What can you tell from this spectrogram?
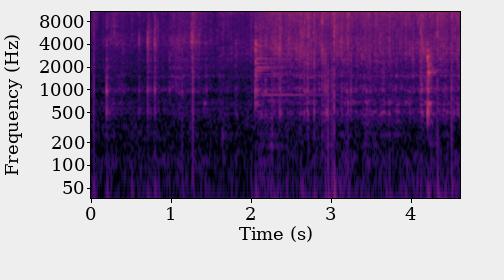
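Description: Chopped onion, carrot and celery sizzling in olive oil in an enamelled pot, with clicks and scrapes from a wooden spoon stirring them. The sizzle grows louder about two seconds in.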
